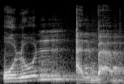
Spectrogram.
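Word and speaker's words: أولو الألباب: Ici, il y a le waw aussi, après Hamza. Mais le waw, c'est rien. On écrit le waw, mais on ne prononce pas le waw. Parce que sur waw, il n'y a pas de sukun. C'est pour cela, on ne peut pas prononcer cette lettre-là.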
